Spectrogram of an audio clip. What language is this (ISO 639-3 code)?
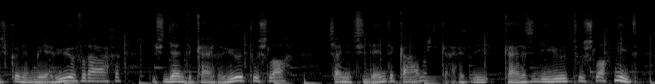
nld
